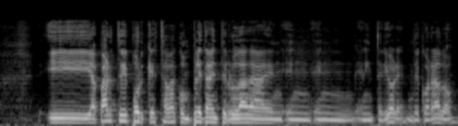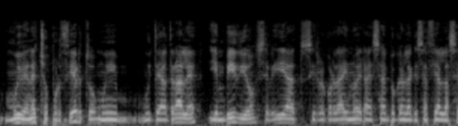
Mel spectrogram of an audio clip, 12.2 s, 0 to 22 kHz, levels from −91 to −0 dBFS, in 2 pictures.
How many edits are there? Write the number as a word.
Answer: two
